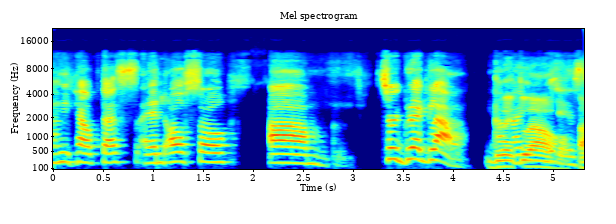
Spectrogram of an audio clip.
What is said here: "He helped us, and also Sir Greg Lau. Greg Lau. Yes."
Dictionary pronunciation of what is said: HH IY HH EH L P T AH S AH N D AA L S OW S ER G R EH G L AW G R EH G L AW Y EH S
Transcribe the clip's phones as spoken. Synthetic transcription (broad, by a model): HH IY HH EH L P T AH S AH N D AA L S OW S ER G R EH G L AW G R EH G L AW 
